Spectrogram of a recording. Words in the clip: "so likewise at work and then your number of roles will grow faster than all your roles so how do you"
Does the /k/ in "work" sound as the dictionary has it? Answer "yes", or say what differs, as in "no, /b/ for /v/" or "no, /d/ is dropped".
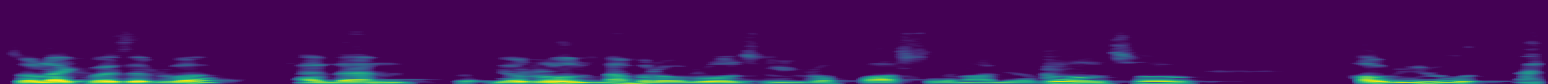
no, /k/ is dropped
